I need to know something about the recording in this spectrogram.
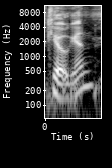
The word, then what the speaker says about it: Keoghan: I think it's Kyogen.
